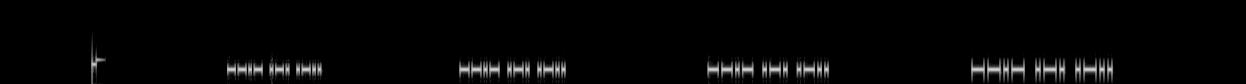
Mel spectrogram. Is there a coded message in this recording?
Yes: Morse code from 2.3 to 11.1 s, heard as a keyed tone, about 38 wpm, 700 Hz. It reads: QRL QRL QRL QRL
